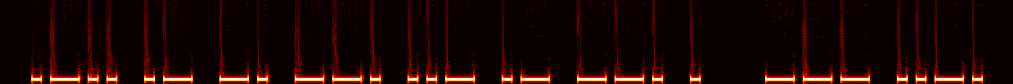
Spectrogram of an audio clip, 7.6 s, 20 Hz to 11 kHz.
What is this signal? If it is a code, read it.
Morse code, heard as a keyed tone, about 17 wpm, 700 Hz. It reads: LANGUAGE OF
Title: Sentences from Top 1000 Words - Review Part 3 - 17wpm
